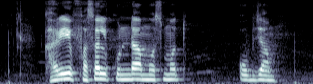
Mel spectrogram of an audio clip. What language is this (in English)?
Magahi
